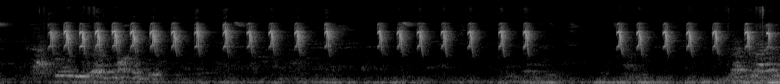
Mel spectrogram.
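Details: Bar-winged prinia giving its screaming call, recorded for luring wild prinias: fast runs of harsh, buzzy, high chip notes, several per second, in bursts separated by short pauses, over a faint low hum.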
